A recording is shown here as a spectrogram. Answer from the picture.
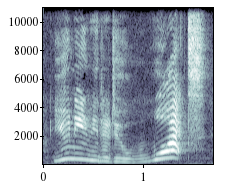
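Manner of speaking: loud, high wail of disbelief; aghast, theatrical outcry. A narrator's reading. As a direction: wail the question in alarm. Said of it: "he wails".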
